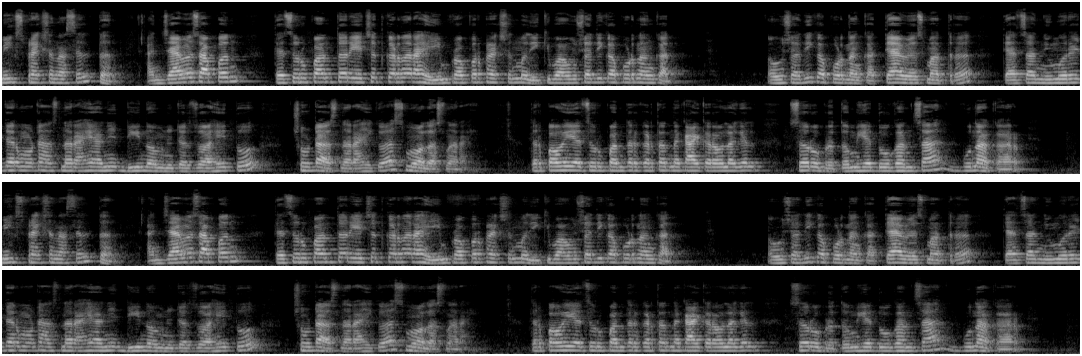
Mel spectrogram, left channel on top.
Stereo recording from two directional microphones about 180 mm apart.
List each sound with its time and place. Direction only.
0.0 s speech: 25° left (ahead or behind)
